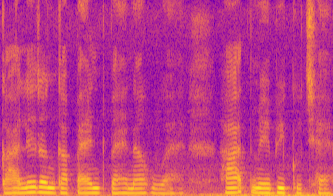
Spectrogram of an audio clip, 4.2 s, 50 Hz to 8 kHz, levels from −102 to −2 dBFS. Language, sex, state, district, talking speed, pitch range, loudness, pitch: Hindi, female, Bihar, West Champaran, 175 wpm, 130-195 Hz, -16 LUFS, 190 Hz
